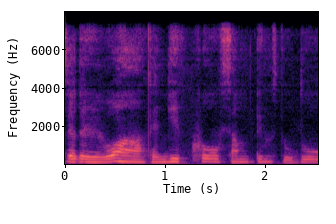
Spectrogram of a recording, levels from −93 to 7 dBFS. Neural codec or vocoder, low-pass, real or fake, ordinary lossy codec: codec, 44.1 kHz, 2.6 kbps, DAC; 7.2 kHz; fake; none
